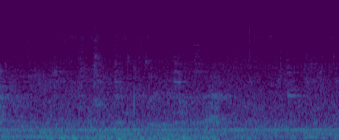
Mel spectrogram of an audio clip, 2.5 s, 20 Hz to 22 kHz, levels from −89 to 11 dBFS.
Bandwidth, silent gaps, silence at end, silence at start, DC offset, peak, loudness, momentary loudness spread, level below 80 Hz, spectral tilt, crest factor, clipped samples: 16 kHz; none; 0 s; 0 s; under 0.1%; -38 dBFS; -53 LUFS; 3 LU; -60 dBFS; -7 dB/octave; 14 dB; under 0.1%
